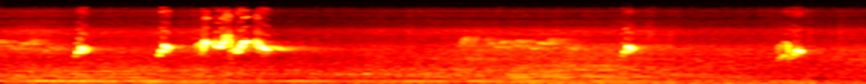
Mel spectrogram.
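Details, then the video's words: Red-whiskered bulbul kept and trained at home to build fiery singing form: single sharp chirps spaced apart around a short tumbling warbled phrase, over a steady low background hum. "Cách luyện chào mào căng lửa"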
